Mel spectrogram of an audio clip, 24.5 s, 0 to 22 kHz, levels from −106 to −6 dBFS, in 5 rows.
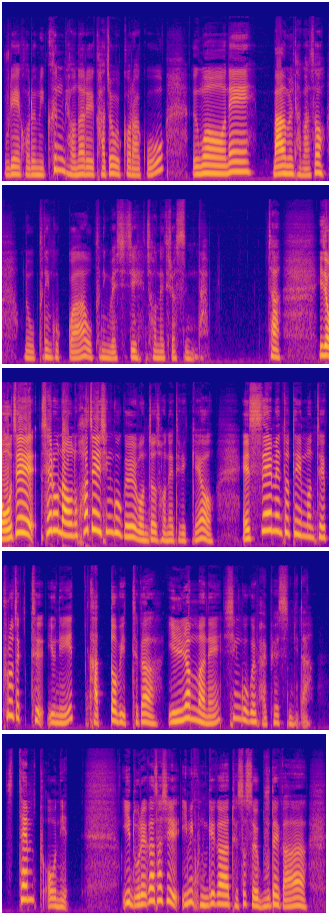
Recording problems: none

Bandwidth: 15.5 kHz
